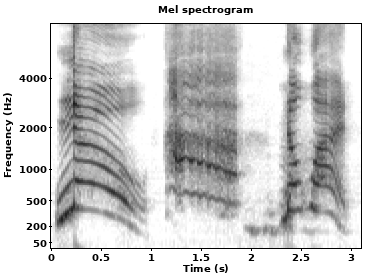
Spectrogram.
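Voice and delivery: very high squealed back-and-forth; playful exaggerated tone. Shown as a demonstration. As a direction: swoop way up, teasing. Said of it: "it's just in your tone".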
